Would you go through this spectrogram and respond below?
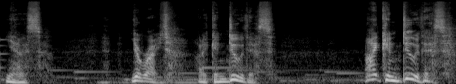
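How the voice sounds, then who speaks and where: Yanxiao, a nervous young chef. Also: male voice, on the high side, sing-song, slow, over loud music. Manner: hesitant, stammering. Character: young male chef, nervous but earnest. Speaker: chef, contestant.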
